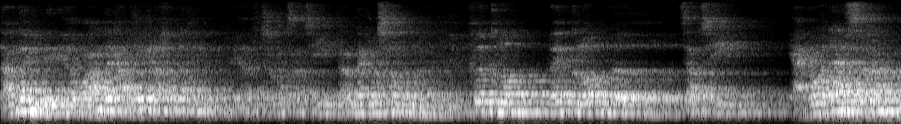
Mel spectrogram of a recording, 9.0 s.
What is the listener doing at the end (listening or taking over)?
listening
